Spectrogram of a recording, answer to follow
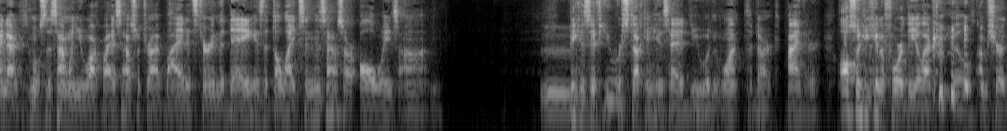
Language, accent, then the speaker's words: English; Bangor, Maine, United States; born there; I was born in Bangor, Maine.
